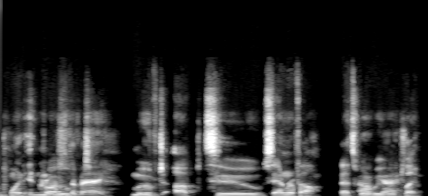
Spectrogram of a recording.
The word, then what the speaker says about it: San Rafael: But how would you say that? San Rafael? Yeah, that would be the assumed pronunciation. Yeah. But most of the locals call it San Rafael.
